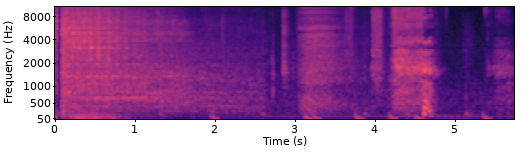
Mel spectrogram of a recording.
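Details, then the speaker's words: Harsh high squeak and scrape right at engine start, then uneven rasping bursts: an unhooked clamp fell and rubbed the serpentine belt after reassembly; belt shows only a small scrape. "I forgot to hook this clamp up fell down that squeaking noise was it hitting against the serpentine belt so fat elf for me there luckily the belt seems to be an ok condition just a little scrape on the"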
